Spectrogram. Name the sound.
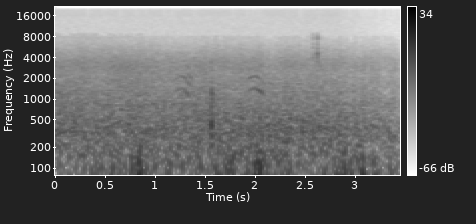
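ocean waves crashing on the North Carolina shore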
